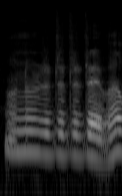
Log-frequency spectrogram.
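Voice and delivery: plain reading voice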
